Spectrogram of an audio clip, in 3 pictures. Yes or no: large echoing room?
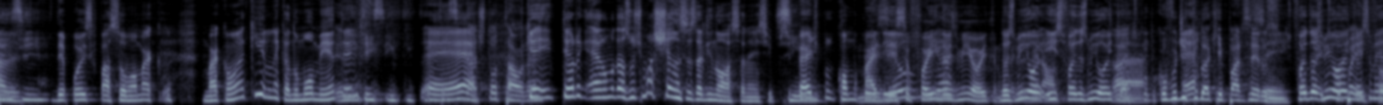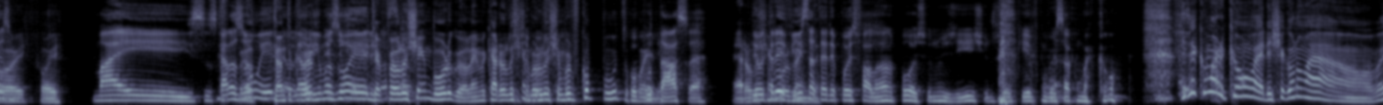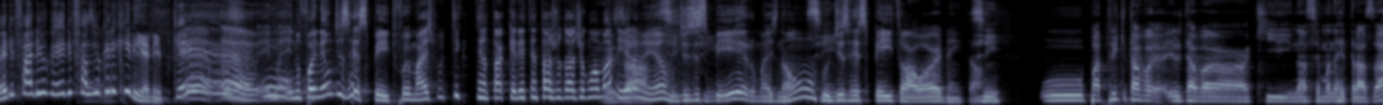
no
